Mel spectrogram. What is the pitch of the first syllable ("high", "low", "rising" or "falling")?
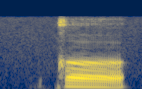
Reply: falling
